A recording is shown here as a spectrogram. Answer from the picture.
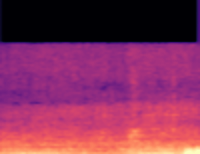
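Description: Small waves washing onto a sandy shore in a steady wash of surf, with wind rumbling on the microphone.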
